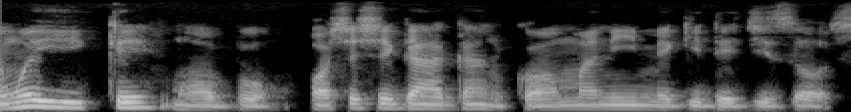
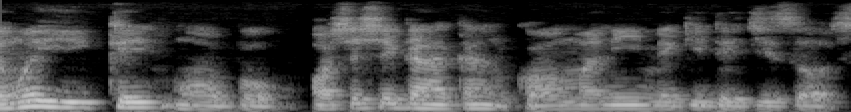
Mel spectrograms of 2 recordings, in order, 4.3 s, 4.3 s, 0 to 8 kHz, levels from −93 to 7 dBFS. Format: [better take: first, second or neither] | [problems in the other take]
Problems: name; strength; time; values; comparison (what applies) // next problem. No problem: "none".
first | room echo; dies away in 0.2 s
